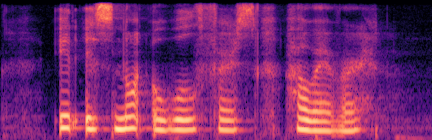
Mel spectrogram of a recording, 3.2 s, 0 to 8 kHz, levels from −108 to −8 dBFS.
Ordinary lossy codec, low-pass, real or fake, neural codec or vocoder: none; 7.2 kHz; real; none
